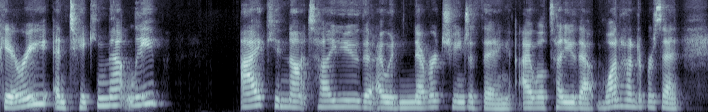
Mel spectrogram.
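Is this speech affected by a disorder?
No.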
